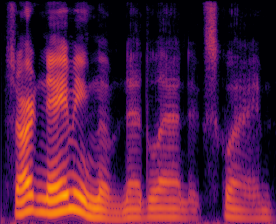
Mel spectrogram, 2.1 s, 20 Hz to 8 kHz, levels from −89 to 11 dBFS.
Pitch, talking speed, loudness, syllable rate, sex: 130 Hz, 175 wpm, -17 LUFS, 4.6 syllables/s, male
